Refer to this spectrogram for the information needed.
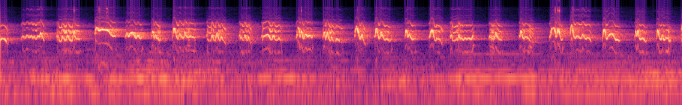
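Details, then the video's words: Rapid high chattering song of a male white-eye summoning a female in breeding condition, steady pulsing notes about six per second, with a faint low steady hum underneath. "PLECI GACOR NGEBREN - KECIAL KUNING BIRAHI MEMANGGIL BETINA"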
